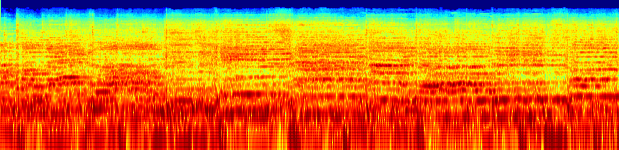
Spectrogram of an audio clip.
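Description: Live pop music played loud and steady over a PA system: a group of singers singing together into microphones, with instrumental accompaniment and bass underneath.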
